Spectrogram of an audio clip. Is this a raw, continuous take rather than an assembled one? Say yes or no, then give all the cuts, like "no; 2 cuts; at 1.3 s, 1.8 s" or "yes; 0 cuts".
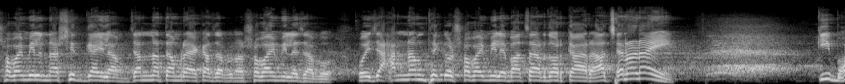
yes; 0 cuts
